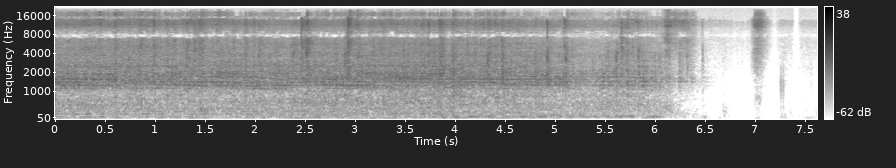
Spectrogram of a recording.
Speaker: but it runs really well and it is all-wheel drive. And it's pretty quiet.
